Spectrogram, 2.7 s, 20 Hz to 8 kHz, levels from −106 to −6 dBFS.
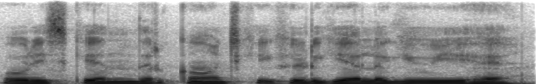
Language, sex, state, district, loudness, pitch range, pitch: Hindi, male, Uttar Pradesh, Saharanpur, -14 LUFS, 125-135 Hz, 130 Hz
